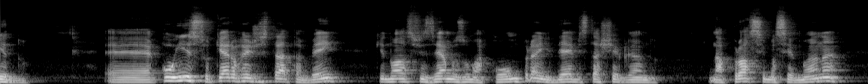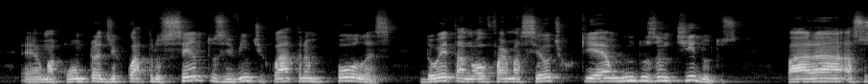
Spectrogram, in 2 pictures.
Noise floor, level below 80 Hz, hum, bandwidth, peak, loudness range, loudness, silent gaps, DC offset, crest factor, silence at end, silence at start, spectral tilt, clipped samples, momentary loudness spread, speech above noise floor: -54 dBFS; -56 dBFS; none; 12 kHz; 0 dBFS; 3 LU; -18 LUFS; none; under 0.1%; 18 dB; 0 s; 0 s; -6 dB/octave; under 0.1%; 10 LU; 37 dB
